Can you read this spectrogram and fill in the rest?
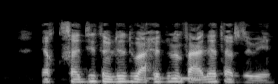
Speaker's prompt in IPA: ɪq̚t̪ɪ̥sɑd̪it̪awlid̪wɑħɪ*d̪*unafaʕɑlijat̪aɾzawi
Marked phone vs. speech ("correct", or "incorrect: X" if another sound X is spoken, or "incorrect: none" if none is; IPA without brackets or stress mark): correct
